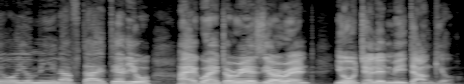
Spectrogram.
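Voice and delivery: high, loud outraged question; indignant landlord. Acted. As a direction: protest at full voice in disbelief.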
